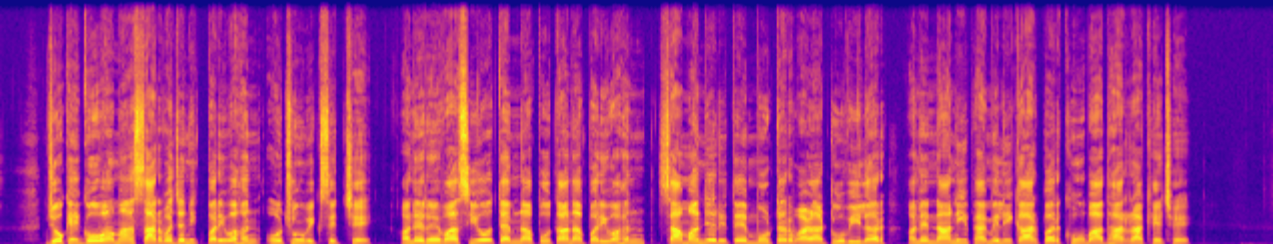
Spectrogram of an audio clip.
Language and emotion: Gujarati, neutral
